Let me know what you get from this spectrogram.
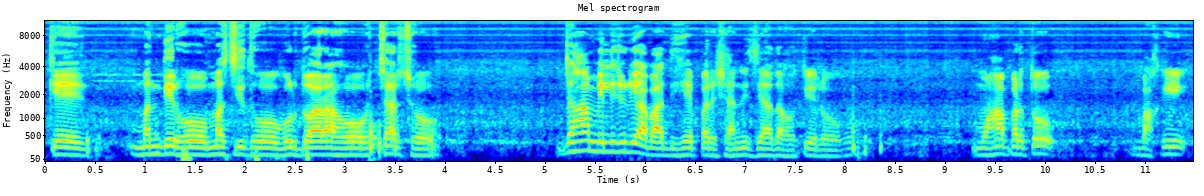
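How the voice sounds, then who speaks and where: A male cleric answering in an interview, speaking reflectively in short phrases with pauses. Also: mid-range voice, poor audio. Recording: faint vehicle and ambient noise.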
